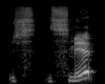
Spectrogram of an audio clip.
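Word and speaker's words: Szmyt: get into range for Smith, I think is how you say it. It's like S-Z-M-Y-T. I'm just going to go with Smith.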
